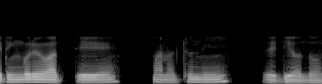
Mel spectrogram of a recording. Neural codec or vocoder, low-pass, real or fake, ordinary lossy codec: none; 3.6 kHz; real; none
